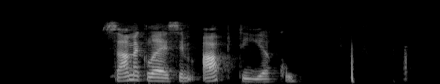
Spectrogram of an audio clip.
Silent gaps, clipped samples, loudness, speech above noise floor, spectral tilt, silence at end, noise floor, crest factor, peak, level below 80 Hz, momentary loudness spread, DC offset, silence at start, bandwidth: 3.03-3.38 s, 3.44-3.49 s; under 0.1%; -25 LUFS; over 64 dB; -2.5 dB/octave; 0.85 s; under -90 dBFS; 24 dB; -6 dBFS; -76 dBFS; 19 LU; under 0.1%; 1.05 s; 8.2 kHz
